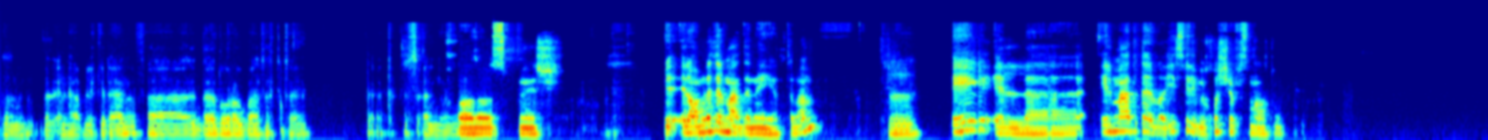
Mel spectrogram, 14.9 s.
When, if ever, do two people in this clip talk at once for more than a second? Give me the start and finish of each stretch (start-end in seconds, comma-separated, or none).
none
